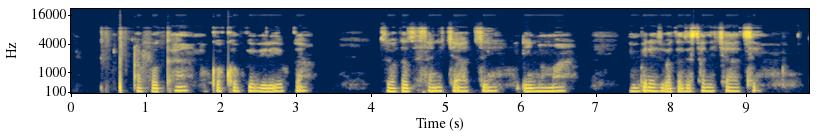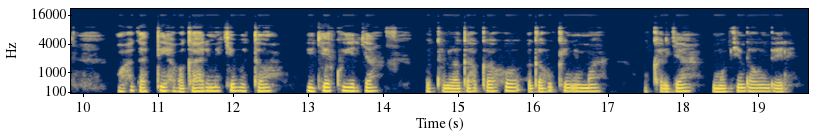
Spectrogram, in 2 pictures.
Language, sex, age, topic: Kinyarwanda, female, 18-24, agriculture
